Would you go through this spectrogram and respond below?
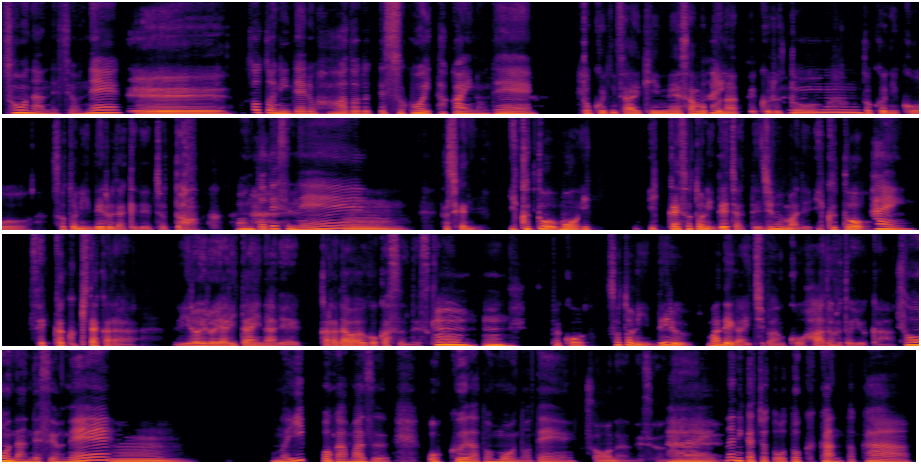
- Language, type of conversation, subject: Japanese, advice, モチベーションを取り戻して、また続けるにはどうすればいいですか？
- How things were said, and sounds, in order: laughing while speaking: "ちょっと"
